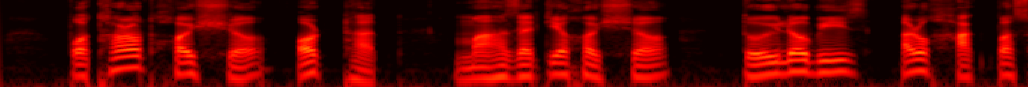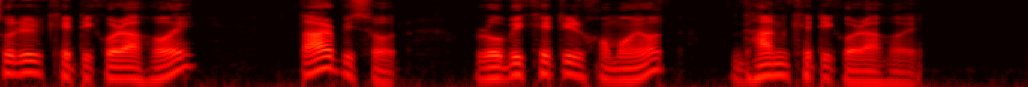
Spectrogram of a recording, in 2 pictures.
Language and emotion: Assamese, neutral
